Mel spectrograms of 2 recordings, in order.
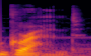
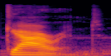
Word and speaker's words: Garand: Why did Germans hate the American M1 Garand or Grand if you want to start a fight in the comments? The man who designed the rifle pronounced it Garand, so that's what we're going with.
